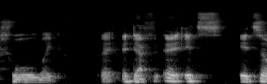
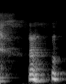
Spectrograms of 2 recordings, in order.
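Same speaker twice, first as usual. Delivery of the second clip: a quick high laugh out loud; burst of laughter; 12 semitones higher, 3 dB louder than usual. Real, not acted. Laughing at the gun story. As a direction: laugh right out at it.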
